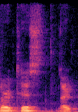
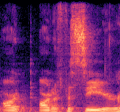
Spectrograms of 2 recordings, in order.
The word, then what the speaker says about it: artificer: Maybe battlesmith artificer? Yeah. Don't say it like I used to, artificier.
